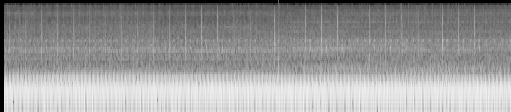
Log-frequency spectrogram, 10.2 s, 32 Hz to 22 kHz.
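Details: 2002 Porsche Boxster 5-speed: steady idle with a light, sharp metallic tick about three per second; owner suspects a sticking lifter or a blown header gasket, not confirmed.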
